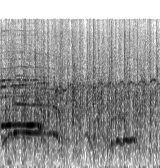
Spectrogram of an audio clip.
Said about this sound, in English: Oh, well, actually, first of all, how about a round of applause for our panel?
